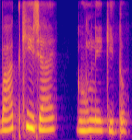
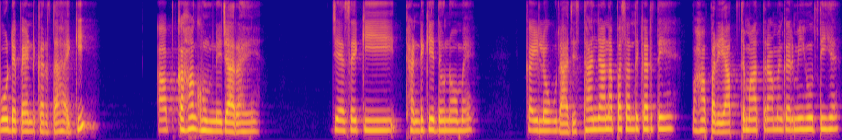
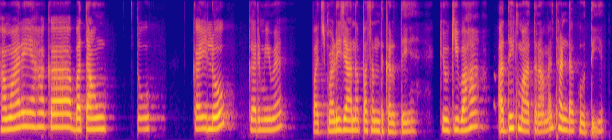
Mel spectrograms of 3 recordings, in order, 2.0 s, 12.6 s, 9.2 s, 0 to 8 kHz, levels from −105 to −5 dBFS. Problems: echo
